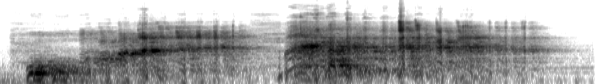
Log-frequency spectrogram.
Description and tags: Darklords laugh
The taunting laugh of a dark lord.
Inspired by Ganondorf
Dark, evil, lord, sinister, villain, laughter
